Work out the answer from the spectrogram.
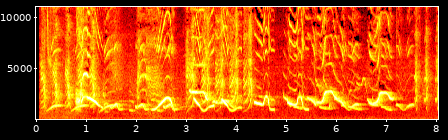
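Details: ['Black-throated laughingthrush singing a competitive fighting song with many voices, meant to stir other birds. Loud, varied whistled phrases rise and fall in quick looping slurs, delivered in dense bursts separated by brief pauses.']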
